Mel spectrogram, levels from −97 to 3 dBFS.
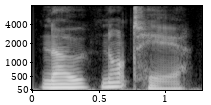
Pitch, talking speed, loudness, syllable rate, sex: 115 Hz, 140 wpm, -19 LUFS, 3.9 syllables/s, male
